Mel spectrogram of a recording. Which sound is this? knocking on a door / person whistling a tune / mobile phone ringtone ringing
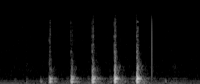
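knocking on a door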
